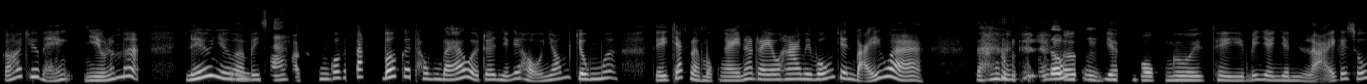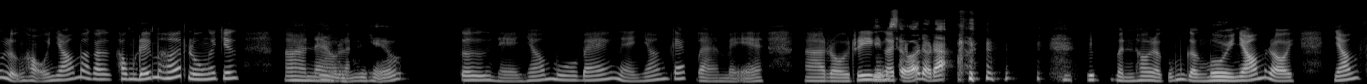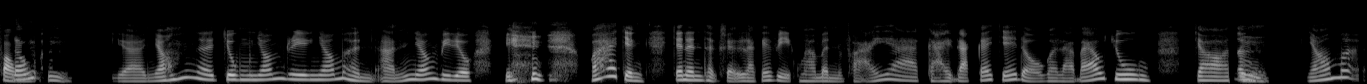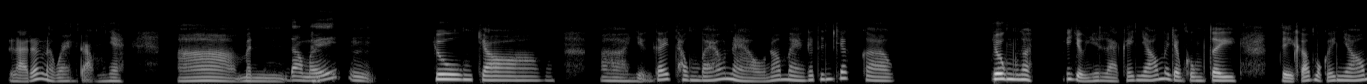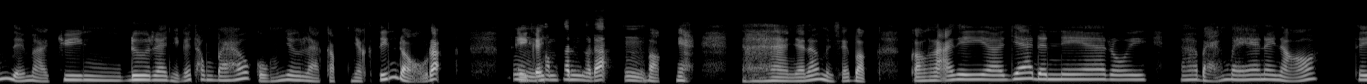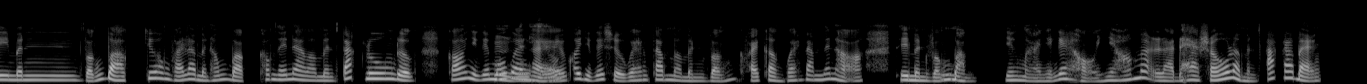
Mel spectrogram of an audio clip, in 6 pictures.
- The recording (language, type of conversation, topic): Vietnamese, podcast, Bạn đặt ranh giới với điện thoại như thế nào?
- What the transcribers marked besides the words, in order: tapping; laugh; unintelligible speech; other background noise; laugh; laughing while speaking: "nhóm"; laugh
